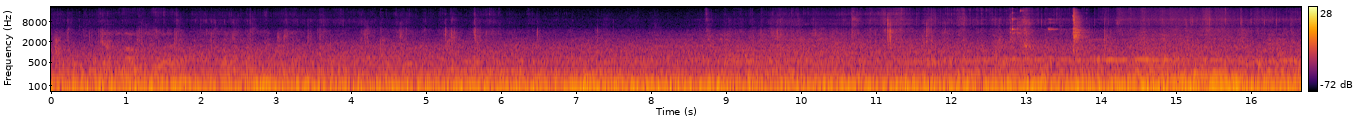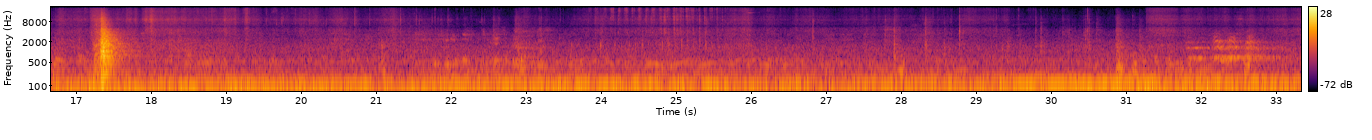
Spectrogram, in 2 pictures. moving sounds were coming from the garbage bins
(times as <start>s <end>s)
9.6s 22.2s, 22.8s 33.3s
